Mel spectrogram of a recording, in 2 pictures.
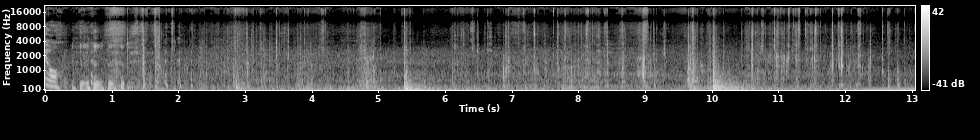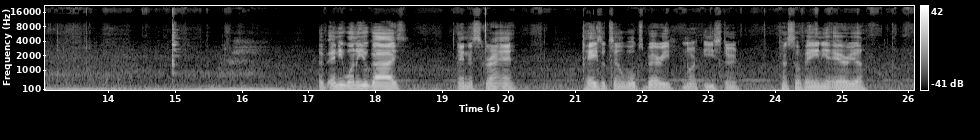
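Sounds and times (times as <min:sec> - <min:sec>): knocks and taps on metal roof: 0:02.7 - 0:08.2, 0:09.6 - 0:10.9
steady low hum: 0:03.2 - 0:11.5
loud thuds: 0:03.6 - 0:08.2, 0:09.5 - 0:11.8.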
